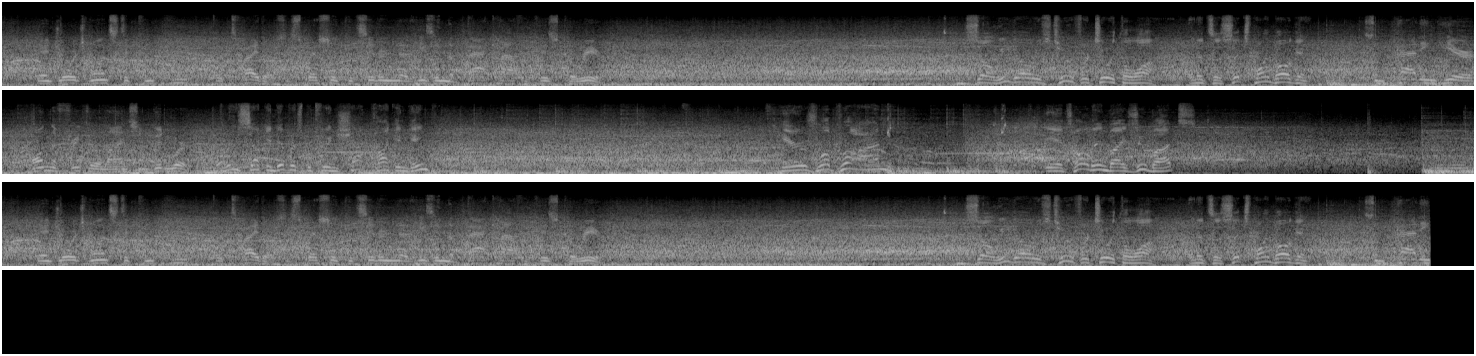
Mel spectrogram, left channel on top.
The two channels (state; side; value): drops out; right; at 14.3 s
